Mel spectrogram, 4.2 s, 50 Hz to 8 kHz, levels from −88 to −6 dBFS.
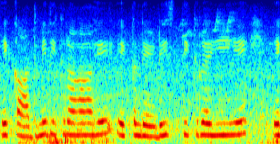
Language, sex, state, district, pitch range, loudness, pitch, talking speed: Hindi, female, Chhattisgarh, Bilaspur, 230-250 Hz, -16 LUFS, 240 Hz, 155 wpm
